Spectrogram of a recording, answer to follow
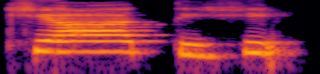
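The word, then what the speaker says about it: ख्यातिः: Khyatihi has k and y together. And then there's a long a matra attached to it. Kya and then the t plus i. Ti. And then with the ti, we add a visarga, 2 dots. Then it becomes khyatihi.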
